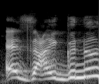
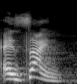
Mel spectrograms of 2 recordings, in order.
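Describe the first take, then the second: First: The g is sounded before the n. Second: The g is silent before the n. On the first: The speaker calls it wrong. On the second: The speaker calls it right.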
